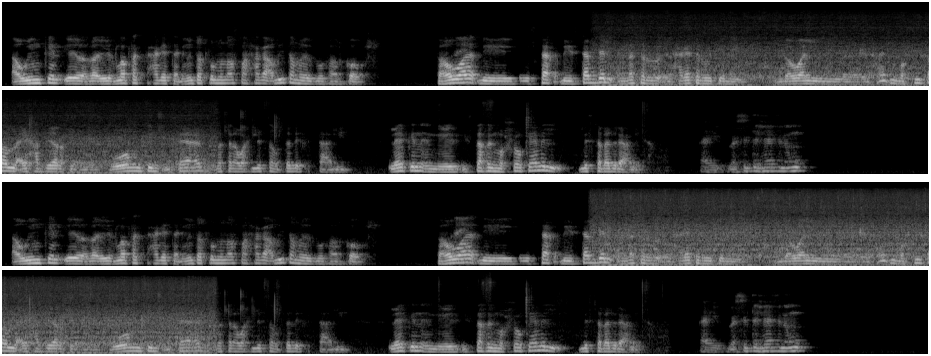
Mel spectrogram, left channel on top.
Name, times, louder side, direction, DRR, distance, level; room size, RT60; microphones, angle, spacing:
voice 1, 0.1-3.8 4.4-12.8 13.1-15.8, left 2 dB, 25° left, 0.4 m, -26 dB
sound 1, 5.9-11.4, right 3 dB, 85° right, 1.7 m, -34 dB
Ocean, 9.2-16.0, right 2 dB, 25° right, 1.3 m, -51 dB
voice 2, 16.2-17.3, right 2 dB, 65° right, 1.3 m, -33 dB
9.1 x 6.9 x 2.6 m
head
